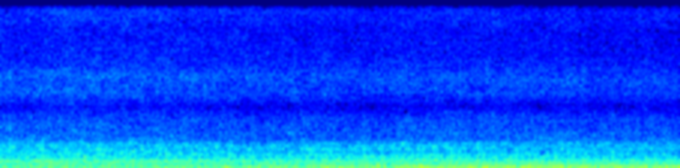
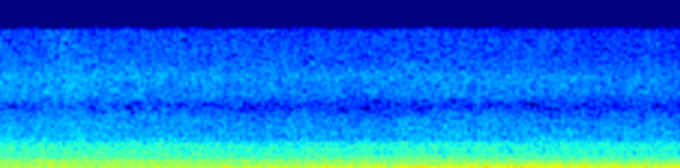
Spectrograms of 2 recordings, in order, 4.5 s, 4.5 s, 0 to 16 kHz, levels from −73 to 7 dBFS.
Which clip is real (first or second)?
second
